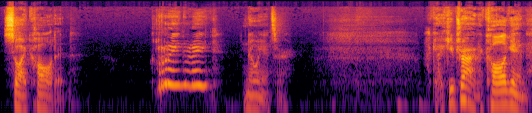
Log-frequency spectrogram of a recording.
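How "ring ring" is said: high sing-song ring ring, much higher; phone ring imitation. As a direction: chirp it like a phone ringing.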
